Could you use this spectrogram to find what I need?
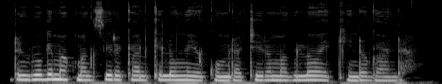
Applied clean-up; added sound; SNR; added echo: none; none; none; none.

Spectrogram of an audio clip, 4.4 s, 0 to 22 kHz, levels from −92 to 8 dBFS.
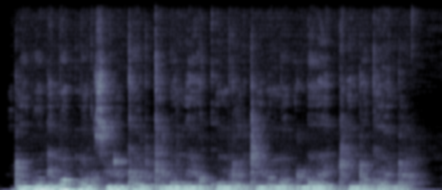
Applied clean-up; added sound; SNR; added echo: none; none; none; reverberation time 0.3 s.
